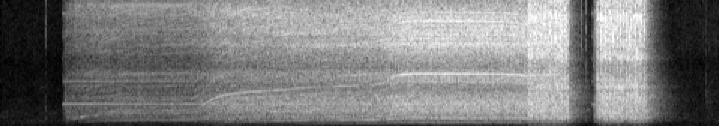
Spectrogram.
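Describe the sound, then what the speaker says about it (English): A power drill driving a screw into a greenhouse frame whirs steadily, its pitch rising as it spins up, then cuts off and gives a second short burst before stopping. "let's drill that thing in there."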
